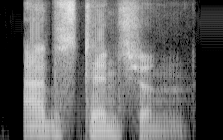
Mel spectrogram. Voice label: "abstention", British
